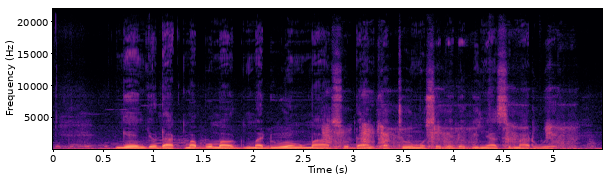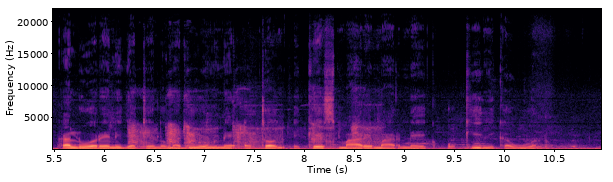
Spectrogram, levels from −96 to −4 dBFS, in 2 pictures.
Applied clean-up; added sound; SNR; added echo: none; Growling; 12 dB; none.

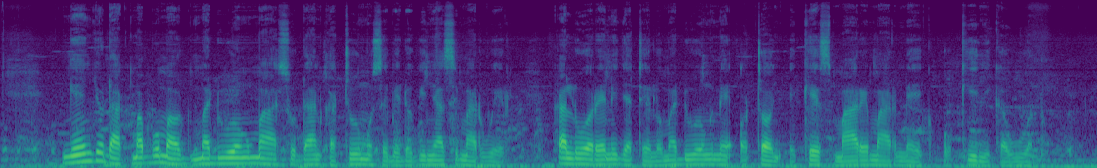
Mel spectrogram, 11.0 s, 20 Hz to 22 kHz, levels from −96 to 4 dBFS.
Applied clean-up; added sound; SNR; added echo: none; none; none; none.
